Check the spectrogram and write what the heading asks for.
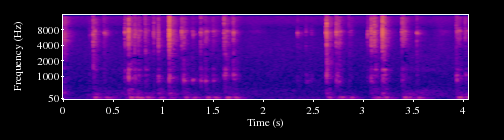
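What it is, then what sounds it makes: Plastic computer keyboard being typed on. Fast typing with fingertips and long white nails on a compact plastic computer keyboard, with black plastic keys on a silver aluminium frame. Bright, short clicks ride over soft low thumps, coming in quick clusters with a brief pause midway.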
